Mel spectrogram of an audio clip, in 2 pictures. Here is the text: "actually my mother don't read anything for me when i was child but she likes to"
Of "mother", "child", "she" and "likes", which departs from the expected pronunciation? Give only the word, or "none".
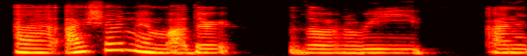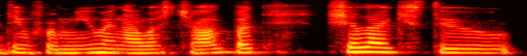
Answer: none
